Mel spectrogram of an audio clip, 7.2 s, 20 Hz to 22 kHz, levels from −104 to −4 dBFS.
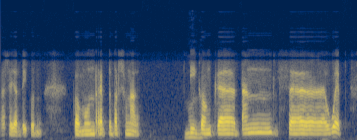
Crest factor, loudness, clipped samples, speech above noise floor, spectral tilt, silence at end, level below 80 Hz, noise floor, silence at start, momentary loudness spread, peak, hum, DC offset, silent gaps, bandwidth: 18 dB; -19 LUFS; under 0.1%; 49 dB; -9.5 dB/octave; 0.35 s; -68 dBFS; -68 dBFS; 0 s; 11 LU; -2 dBFS; none; under 0.1%; none; 4.6 kHz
